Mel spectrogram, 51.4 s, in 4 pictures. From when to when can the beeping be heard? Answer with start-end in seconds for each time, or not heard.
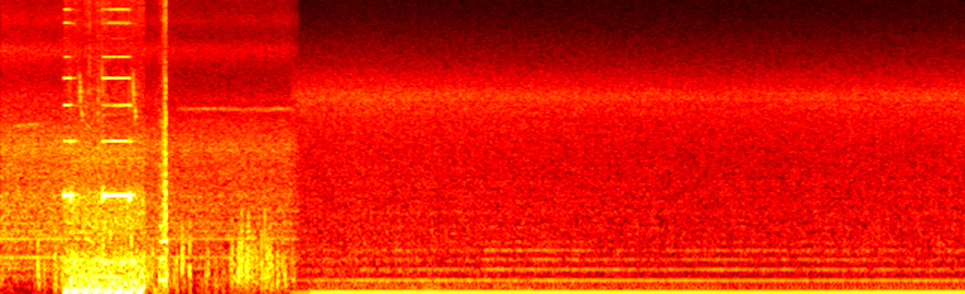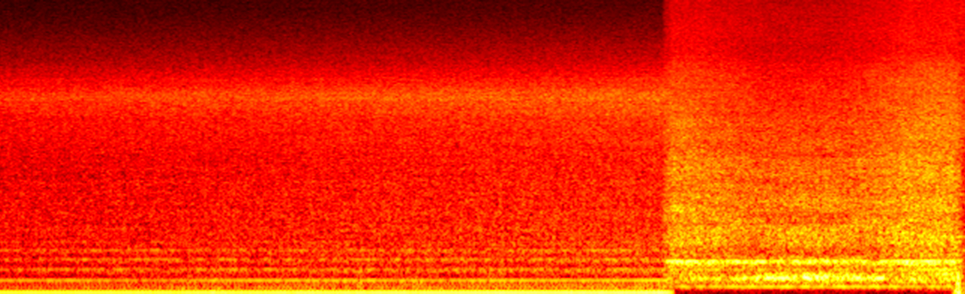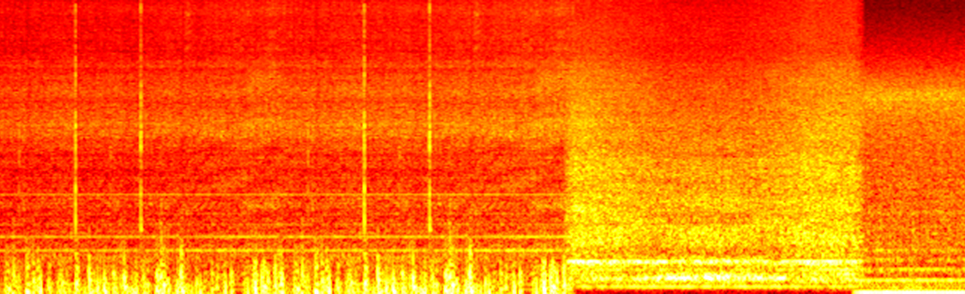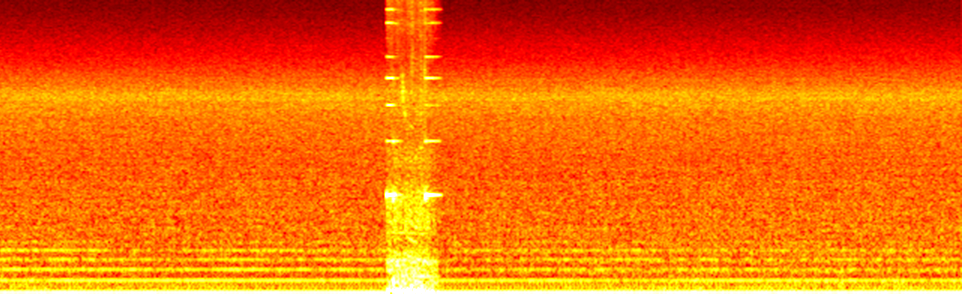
0.8-2.2, 43.8-44.5.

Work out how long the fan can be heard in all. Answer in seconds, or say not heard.
51 s.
